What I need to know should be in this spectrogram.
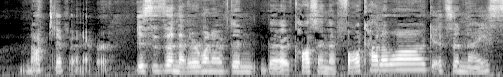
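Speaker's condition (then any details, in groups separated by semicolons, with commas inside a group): No condition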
